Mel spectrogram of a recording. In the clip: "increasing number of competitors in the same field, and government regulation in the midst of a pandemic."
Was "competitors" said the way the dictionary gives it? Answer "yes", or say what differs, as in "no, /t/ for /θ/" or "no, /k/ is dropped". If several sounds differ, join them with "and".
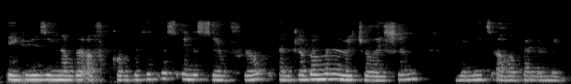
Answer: yes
